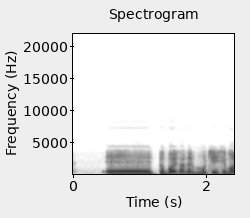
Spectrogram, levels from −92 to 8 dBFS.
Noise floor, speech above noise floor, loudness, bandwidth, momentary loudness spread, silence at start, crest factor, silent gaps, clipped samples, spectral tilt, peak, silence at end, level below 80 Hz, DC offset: -54 dBFS; 35 dB; -20 LUFS; 4 kHz; 9 LU; 0.5 s; 14 dB; none; under 0.1%; -10 dB/octave; -6 dBFS; 0 s; -64 dBFS; under 0.1%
